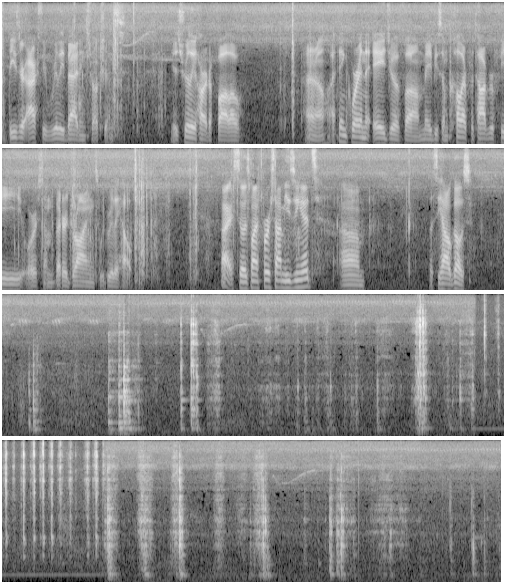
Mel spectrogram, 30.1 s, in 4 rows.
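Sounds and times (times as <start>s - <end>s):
crickets chirring: 0.0s - 30.0s
wrench clicking on bolts: 22.2s - 24.3s.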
